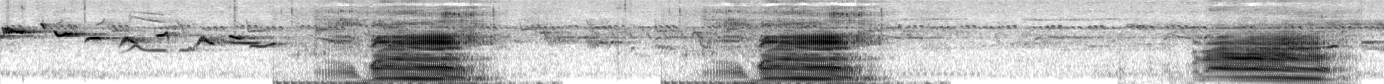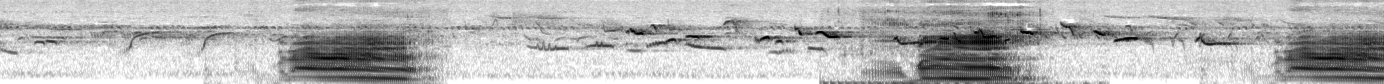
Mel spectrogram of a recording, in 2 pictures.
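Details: Cattle, dozens of them, returning from the fields to the pen in the afternoon; six moos, some deep and some higher, repeated every two seconds or so, with bird chirps throughout.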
